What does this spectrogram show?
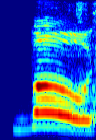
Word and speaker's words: boat: And if there are two vowels, which vowel will be long? O. Yeah, O is long. And the second one is silent.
